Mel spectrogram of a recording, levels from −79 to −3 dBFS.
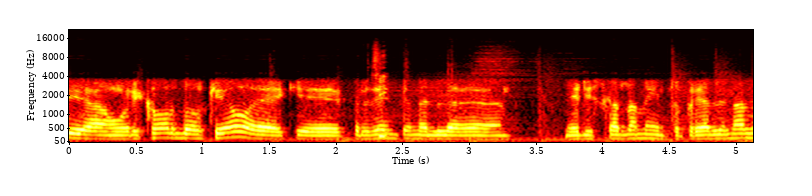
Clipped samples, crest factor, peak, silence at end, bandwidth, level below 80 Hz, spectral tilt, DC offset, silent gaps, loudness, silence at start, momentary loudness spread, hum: under 0.1%; 14 dB; -2 dBFS; 0 s; 11.5 kHz; -50 dBFS; -6.5 dB/octave; 0.1%; none; -17 LUFS; 0 s; 7 LU; none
